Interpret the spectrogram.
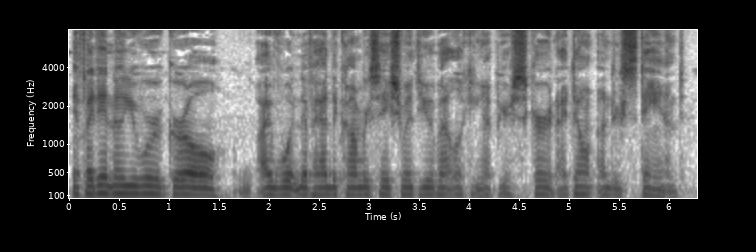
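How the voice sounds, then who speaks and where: A young man playing an exasperated, earnest and oblivious best friend in an intimate audio roleplay, speaking in a halting, conversational way. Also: mid-range voice, level tone, creaky, darkish tone, natural voice. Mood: frustrated, confused.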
